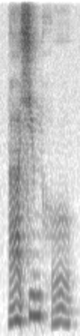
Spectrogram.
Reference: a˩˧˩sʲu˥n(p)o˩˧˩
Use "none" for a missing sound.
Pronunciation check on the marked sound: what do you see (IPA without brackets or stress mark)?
h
